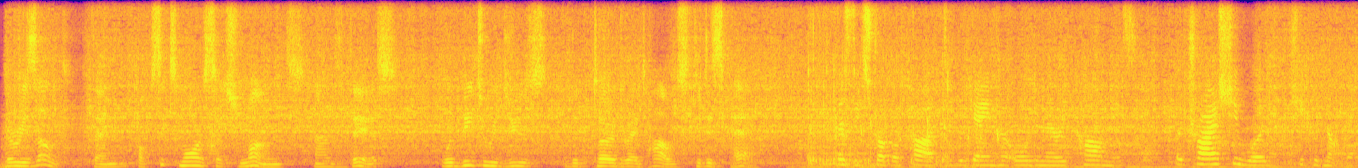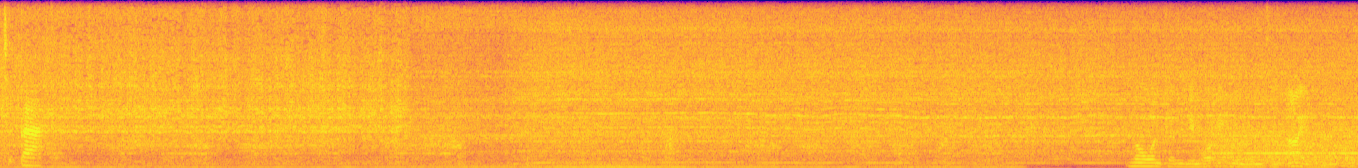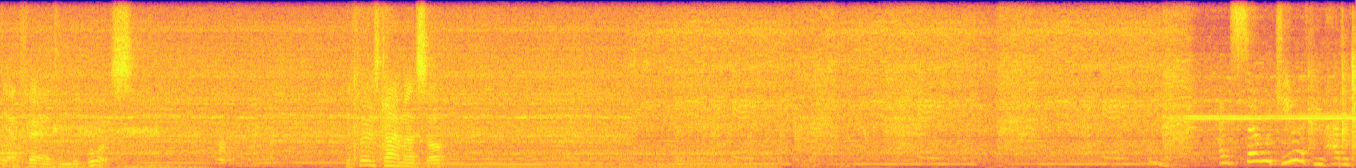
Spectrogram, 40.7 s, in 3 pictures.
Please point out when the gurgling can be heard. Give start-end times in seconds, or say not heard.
8.1-10.0, 33.9-35.9.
